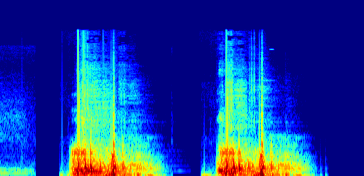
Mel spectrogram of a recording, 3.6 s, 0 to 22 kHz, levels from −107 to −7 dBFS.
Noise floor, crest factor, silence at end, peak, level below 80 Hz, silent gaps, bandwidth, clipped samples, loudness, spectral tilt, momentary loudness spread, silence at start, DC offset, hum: -40 dBFS; 18 dB; 0.6 s; 0 dBFS; -22 dBFS; 1.91-1.99 s; 5 kHz; under 0.1%; -16 LUFS; -11 dB/octave; 21 LU; 0.7 s; under 0.1%; none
